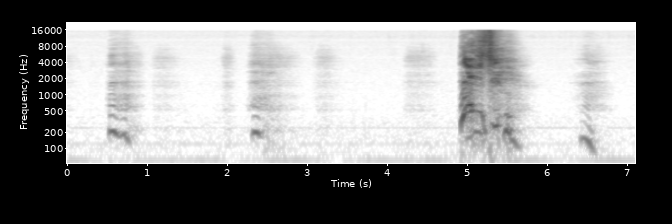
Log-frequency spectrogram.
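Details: Adult male lying in bed, deliberately making himself sneeze: short nasal sneeze-like bursts, then one loud full sneeze with a sharp explosive release; sneezing episode.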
